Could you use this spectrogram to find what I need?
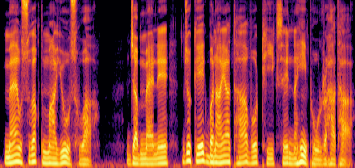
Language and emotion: Urdu, sad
